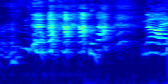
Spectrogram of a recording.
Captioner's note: laughing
